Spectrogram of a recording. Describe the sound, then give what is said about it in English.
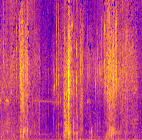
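Faint footsteps of a person walking down a path from a car park toward a spring at a countryside site, a few soft, spaced steps over a quiet outdoor background. “I've just been walking down from the car park”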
